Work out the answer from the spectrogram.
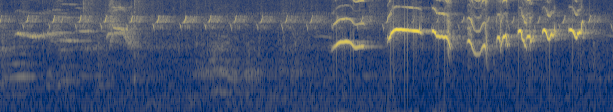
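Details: Female Oriental magpie-robin song for stimulating males: a thin, evenly repeated high ticking series for about two seconds, then a loud rich phrase of clear whistles and fast looping notes.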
